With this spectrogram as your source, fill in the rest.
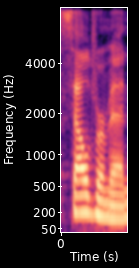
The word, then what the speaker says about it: Silverman: As Sarah Silverman said, Silverman is how she likes to pronounce her last name.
